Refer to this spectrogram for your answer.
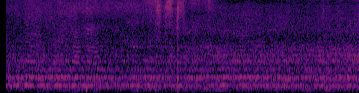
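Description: A busy African honey bee hive gives a steady, dense drone of many wings humming together.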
